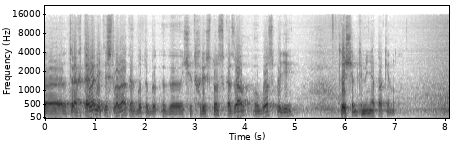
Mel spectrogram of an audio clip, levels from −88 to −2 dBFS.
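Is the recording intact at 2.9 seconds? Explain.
No. From 0.6 s to the end, crude rate conversion repeats samples with no filtering, which fits a 44.1 kHz to 48 kHz change. This adds a gritty, inharmonic fizz roughly 25 dB below the sound that tracks loud and high passages.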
